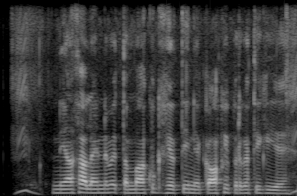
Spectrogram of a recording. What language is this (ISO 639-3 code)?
hin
